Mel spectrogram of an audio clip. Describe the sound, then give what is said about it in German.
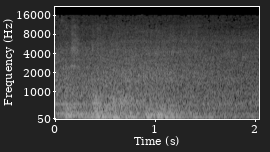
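A continuous deep, heavy rumble of trucks thundering over a motorway bridge on the Oder, loud with a broad low-end roar that swells slightly and then eases off. “hören wir da LKWs, die über eine Autobahnbrücke donnern.”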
